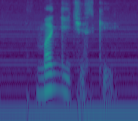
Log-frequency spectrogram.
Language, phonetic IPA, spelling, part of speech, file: Russian, [mɐˈɡʲit͡ɕɪskʲɪj], магический, adjective, Ru-магический.ogg
- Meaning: magical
